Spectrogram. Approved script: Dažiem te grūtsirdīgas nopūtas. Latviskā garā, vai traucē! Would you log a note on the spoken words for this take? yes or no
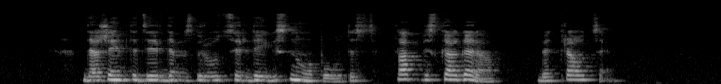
yes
